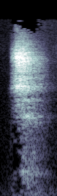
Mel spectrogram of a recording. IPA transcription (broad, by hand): tʃ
